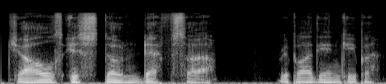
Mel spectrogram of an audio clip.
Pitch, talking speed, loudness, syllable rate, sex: 95 Hz, 125 wpm, -17 LUFS, 4.3 syllables/s, male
